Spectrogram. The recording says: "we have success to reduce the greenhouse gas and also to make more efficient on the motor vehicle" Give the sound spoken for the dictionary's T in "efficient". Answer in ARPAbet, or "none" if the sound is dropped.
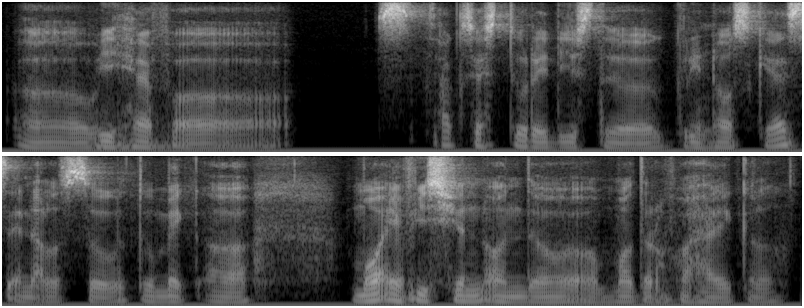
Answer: none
